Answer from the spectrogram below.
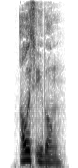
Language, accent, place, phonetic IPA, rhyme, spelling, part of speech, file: German, Germany, Berlin, [ˈaʊ̯sˌʔyːbʊŋ], -aʊ̯sʔyːbʊŋ, Ausübung, noun, De-Ausübung.ogg
- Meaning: practice, exertion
